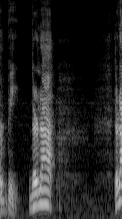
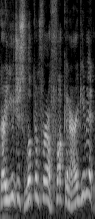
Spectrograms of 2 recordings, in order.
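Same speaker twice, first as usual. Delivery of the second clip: higher-pitched, combative question; retold cussing-out; 7 semitones higher than usual. Window cleaner confronting rude customer, retold cussing-out. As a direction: act out squaring up for an argument, voice raised in pitch. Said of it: "I was cussing at this motherfucker".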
